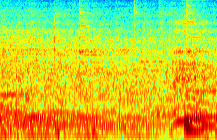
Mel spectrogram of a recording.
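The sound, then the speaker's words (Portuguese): A crowd applauds during a sermon, in a dense, steady wash of clapping that holds at an even level throughout, with a sustained low musical tone running underneath. “Dê uma salva de palmas aí.”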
